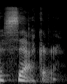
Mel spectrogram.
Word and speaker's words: Sachar: I had to look up how to pronounce his last name because I wasn't sure, but according to him, it rhymes with cracker. So there you go. Cracker Sachar, right?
